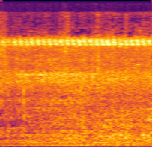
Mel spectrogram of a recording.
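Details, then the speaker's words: Mitsubishi Mini Pajero, jacked wheel spinning; loud noise when braking and driving: a harsh, steady scraping grind as the disc brake caliper rubs and cuts into the inside of the wheel rim, damaging it. "ये आवाज़ दे रही है, ये आवाज़ आ रही है दोस्तों, बहुत तेज़ आवाज़ आ रही है। तो उसको खोल के चेक करेंगे किस चीज़ में प्रॉब्लम है। दोस्तों सबसे पहले ये हमने व्हील चेक किया है, रैम से अंदर कटाई शुरू कर दी है इसने। ये आवाज़ इस वजह से आ रही थी।"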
